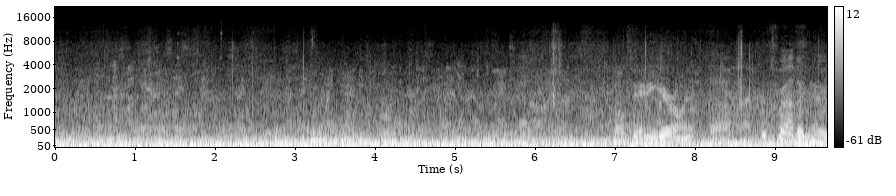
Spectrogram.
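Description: A crowd of people chatters outdoors in the distance.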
